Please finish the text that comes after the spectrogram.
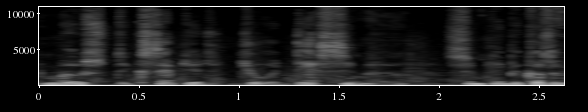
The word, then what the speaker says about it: Duodecimo: I recall his insistence that the name of the club be pronounced Tuo Decimo, which I found profoundly infuriating because he was, in essence, right about this issue.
